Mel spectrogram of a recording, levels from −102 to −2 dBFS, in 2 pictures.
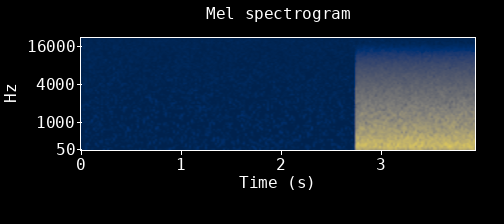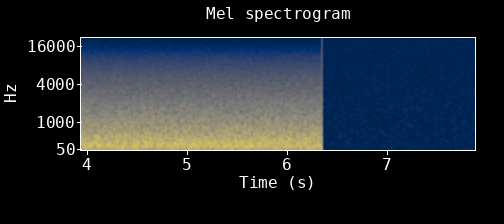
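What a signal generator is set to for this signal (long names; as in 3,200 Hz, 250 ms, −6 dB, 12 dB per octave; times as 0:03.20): band-limited noise 89–310 Hz, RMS −19.5 dBFS 3.60 s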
